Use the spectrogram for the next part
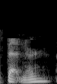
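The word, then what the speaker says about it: Boettner: So Augustine was kind of the first, I think it's Lorraine Bottner or Bettner, however you pronounce that, who was also a Calvinistic historian who admits that Augustine is the first to introduce these things. – Lorraine Bottner. Okay. It's Bettner. At least Dr. Wilson knew that.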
